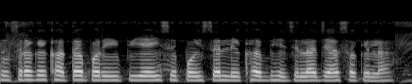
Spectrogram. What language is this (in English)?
Bhojpuri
